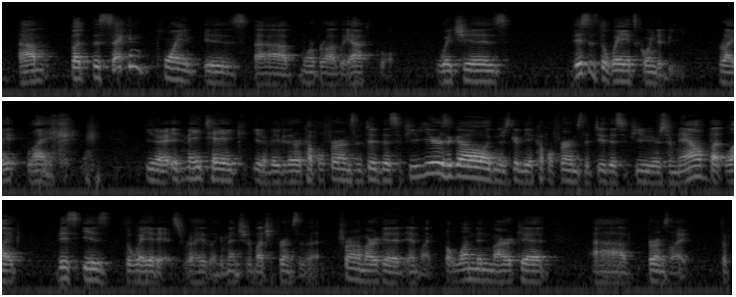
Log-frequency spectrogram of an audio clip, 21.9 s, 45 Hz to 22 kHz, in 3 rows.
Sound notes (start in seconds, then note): 7.8 chuckle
